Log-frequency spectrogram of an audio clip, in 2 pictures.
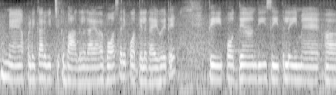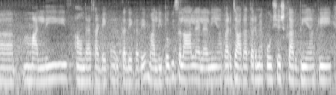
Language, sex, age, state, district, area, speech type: Punjabi, female, 30-45, Punjab, Mansa, rural, spontaneous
